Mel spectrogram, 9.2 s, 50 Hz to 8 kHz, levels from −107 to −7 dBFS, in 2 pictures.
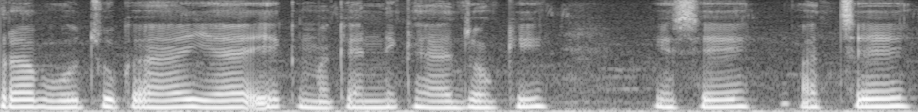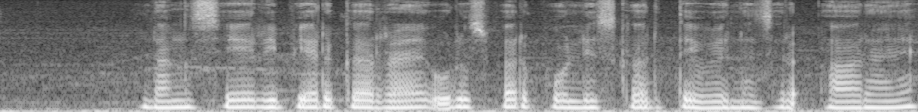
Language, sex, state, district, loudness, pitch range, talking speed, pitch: Hindi, male, Uttar Pradesh, Muzaffarnagar, -15 LUFS, 175-190 Hz, 175 wpm, 185 Hz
